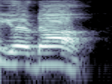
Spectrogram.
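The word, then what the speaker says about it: ידע: इसकी प्रोनाउंसिएशन क्या है? योडा।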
